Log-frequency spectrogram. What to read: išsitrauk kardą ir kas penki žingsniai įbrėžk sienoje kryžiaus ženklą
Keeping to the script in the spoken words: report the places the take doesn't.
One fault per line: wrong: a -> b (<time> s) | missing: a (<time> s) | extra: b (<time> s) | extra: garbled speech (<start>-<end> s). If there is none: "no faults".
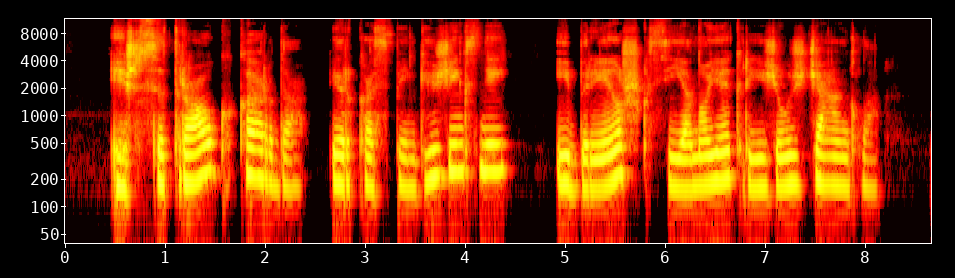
no faults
